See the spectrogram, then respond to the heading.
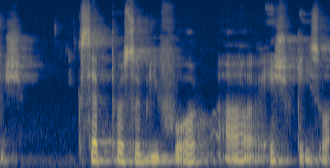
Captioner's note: speaks in a foreign language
